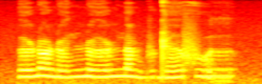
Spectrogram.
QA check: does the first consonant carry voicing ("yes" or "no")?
yes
